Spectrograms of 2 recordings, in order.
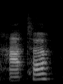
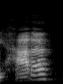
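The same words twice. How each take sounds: First: "Hatta" with a clearly sounded T; "Hatta" pronounced with a distinct T in the middle; crisp T. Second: "Hatta" with the T softened to a D; Northern Irish "Hatta", middle consonant softened; Northern Irish pronunciation. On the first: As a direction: keep the T hard in "Hatta", no D sound. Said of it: "So I'm saying Hatta". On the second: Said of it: "in the Northern Irish accent". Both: Shown as a demonstration.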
